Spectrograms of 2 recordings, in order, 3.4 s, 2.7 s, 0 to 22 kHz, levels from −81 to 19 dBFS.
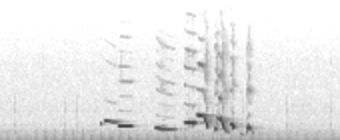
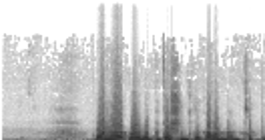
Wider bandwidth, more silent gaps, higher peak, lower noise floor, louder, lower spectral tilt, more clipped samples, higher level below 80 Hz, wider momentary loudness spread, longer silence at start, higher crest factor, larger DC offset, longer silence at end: first, 19.5 kHz vs 15 kHz; neither; second, -6 dBFS vs 0 dBFS; first, -50 dBFS vs -28 dBFS; second, -18 LUFS vs -6 LUFS; second, 0.5 dB/octave vs -6.5 dB/octave; second, under 0.1% vs 3%; second, -62 dBFS vs -26 dBFS; about the same, 12 LU vs 12 LU; first, 1 s vs 0.15 s; first, 18 dB vs 8 dB; neither; first, 0.9 s vs 0 s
